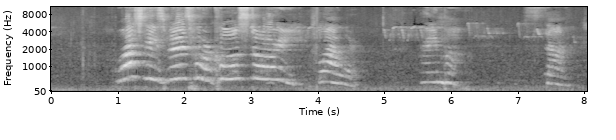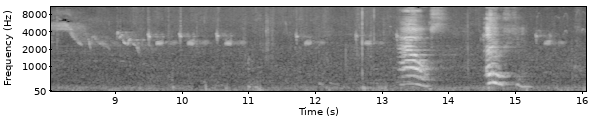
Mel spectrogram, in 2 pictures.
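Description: Young girls sing through microphones outdoors.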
